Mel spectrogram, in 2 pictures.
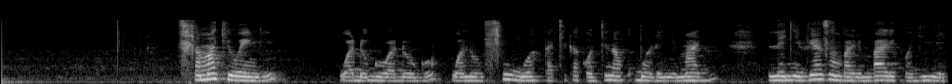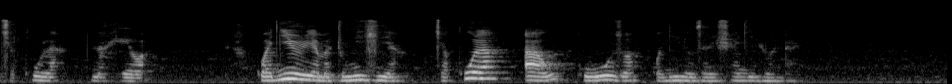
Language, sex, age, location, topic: Swahili, female, 18-24, Dar es Salaam, agriculture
